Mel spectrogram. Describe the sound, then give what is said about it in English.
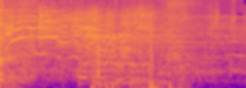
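A bandit's horse whinnies loudly as it is knocked to the ground with its rider, a shrill wavering neigh lasting a couple of seconds, with a couple of dull thumps underneath and no talking. “I came in at an angle and knocked the horse and bandit to the ground.”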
